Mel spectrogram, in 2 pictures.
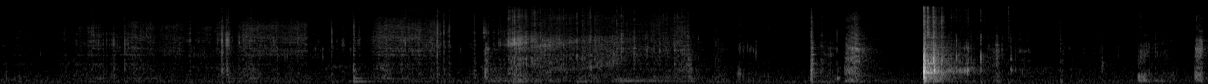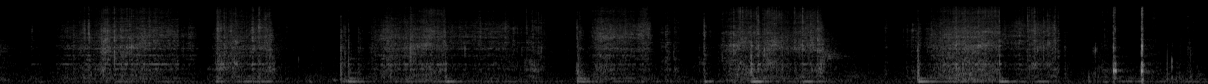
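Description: Straightedge drawn across fresh cement-mortar plaster between wooden guide strips in repeated scraping strokes, striking off the excess mortar of the finishing coat. A single sharp knock about nine seconds in.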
